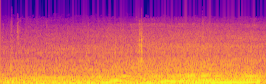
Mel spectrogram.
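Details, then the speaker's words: Car test drive after removing a tiny stone lodged in a front brake that had caused scraping when turning; only steady low road rumble and tyre hum, no scraping or rubbing. The stone was confirmed as the cause and the noise is fixed. "yeah seems like it let's go around about a couple of times yeah that was definitely yeah yeah it's definitely fixed it sorted job done"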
